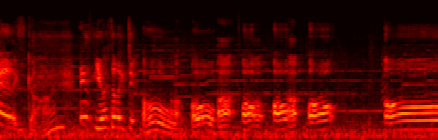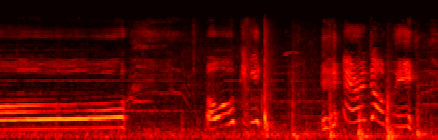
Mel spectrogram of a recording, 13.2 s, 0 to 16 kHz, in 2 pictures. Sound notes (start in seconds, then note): 8.0 laughing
